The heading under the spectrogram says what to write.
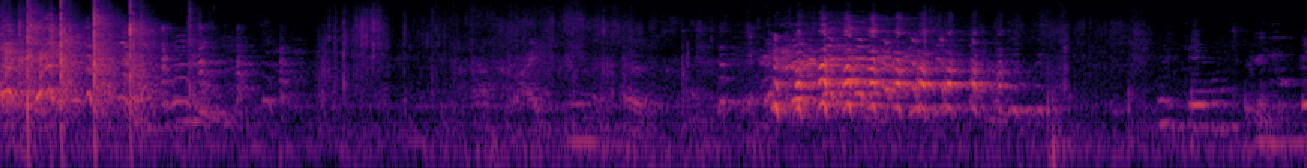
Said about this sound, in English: What are we clapping for?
